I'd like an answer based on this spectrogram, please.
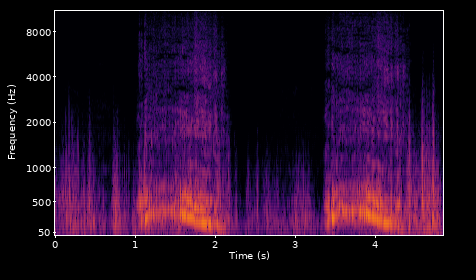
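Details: Lion (Panthera leo), roar.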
